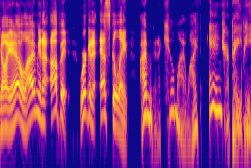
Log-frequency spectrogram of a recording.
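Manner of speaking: put-on high-pitched, furious, pissed-off ranting. Retelling a film scene where Zeus is defied: imitating angry Zeus. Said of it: "so pissed off".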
